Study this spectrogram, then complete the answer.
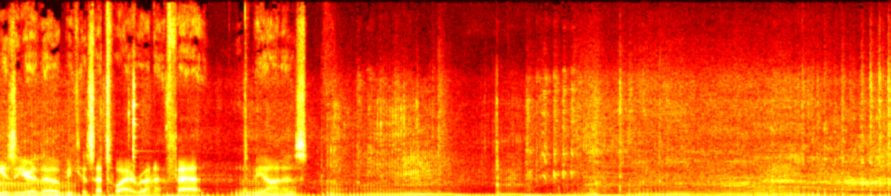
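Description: A dirt bike engine revs and idles up close.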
